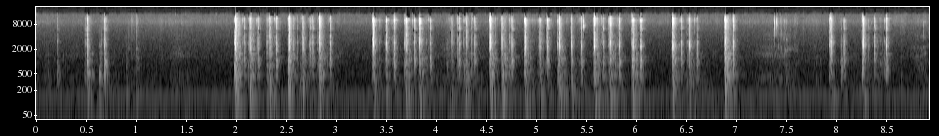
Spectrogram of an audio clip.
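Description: Typing on a TRS-80/Tandy Model 100 keyboard: a few scattered key clicks, then dense, rapid bursts of crisp keystrokes in irregular runs, close and clear over a faint steady hum, with no talk.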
